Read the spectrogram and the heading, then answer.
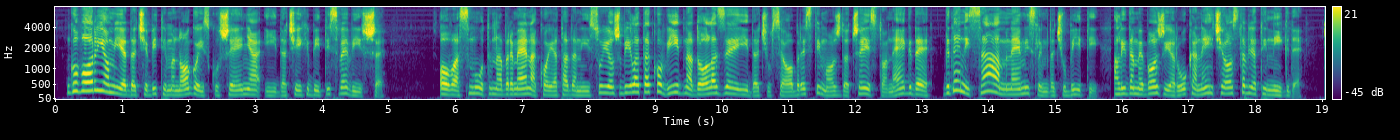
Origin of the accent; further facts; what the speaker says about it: Peć, Peja District, Kosovo; rekao sam mu da sam rodom iz Metohije, iz Pećkog kraja.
